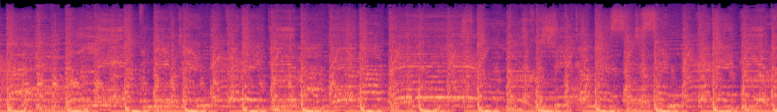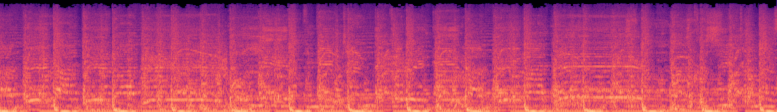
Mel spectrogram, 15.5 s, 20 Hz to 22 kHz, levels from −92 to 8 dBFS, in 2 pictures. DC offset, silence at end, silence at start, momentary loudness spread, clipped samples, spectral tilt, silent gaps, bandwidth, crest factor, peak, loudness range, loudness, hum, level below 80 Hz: under 0.1%; 0 s; 0 s; 2 LU; under 0.1%; -4.5 dB/octave; none; 19 kHz; 10 dB; 0 dBFS; 0 LU; -12 LUFS; none; -16 dBFS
